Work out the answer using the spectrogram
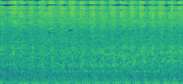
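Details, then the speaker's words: Subaru Forester boxer, high mileage on LPG, first start after months with weak battery: uneven lumpy low idle, shaking on three cylinders; owner suspects burnt valve from LPG, compression test planned. "Πήρε να δουλεύει τρικύλινδρο. Αλλά τουλάχιστον πήρε."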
